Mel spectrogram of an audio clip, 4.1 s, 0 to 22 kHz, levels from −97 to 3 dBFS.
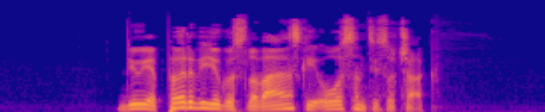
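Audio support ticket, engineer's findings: AAC compression throughout the speech. Likely a low-bitrate AAC-LC encode, which fits about 32 kbps. Lines quantised against a hearing model lose spectral detail, plainly audible as codec damage. Encoder lowered its cut-off, so nothing above 13.9 kHz.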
